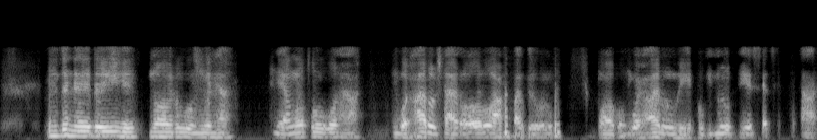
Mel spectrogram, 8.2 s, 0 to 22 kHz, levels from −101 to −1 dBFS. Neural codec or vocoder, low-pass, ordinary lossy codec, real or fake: codec, 16 kHz, 1 kbps, FreqCodec, smaller model; 5.4 kHz; none; fake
